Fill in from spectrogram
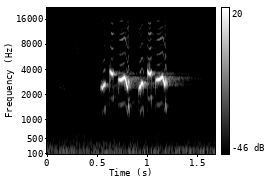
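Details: Sooty-headed bulbul (kutilang) song: a single cheerful phrase of six fast, rolling, whistled notes with a bubbling quality, clean and loud over a faint low background hum.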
